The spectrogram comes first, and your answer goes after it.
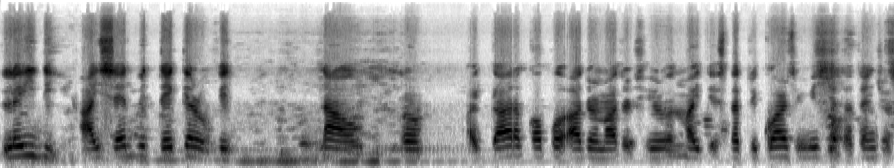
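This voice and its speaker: A teenage girl playing an unhurried, dismissive police desk sergeant in a radio suspense drama, offhand and patronizing. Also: mid-range voice, flat delivery, vocal fry, rough recording. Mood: dismissive, impatient.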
